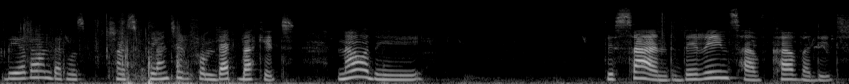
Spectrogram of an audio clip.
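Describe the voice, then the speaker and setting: Slow-talking woman touring her garden. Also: fairly high pitch, fairly bright tone, poor audio. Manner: chatty, musing aloud, admiring. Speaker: vlogger. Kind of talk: casual garden walkthrough. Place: outdoor garden compound. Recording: outdoor noise, birdsong.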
